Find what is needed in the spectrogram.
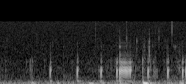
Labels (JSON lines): {"label": "biophony, knock croak", "recorder": "SoundTrap 300"}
